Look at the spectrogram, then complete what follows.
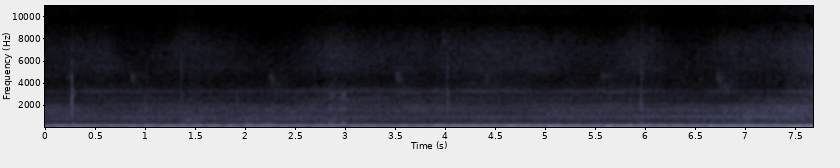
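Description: Kolb ultralight aircraft's engine and pusher propeller running as a steady drone while it taxis across grass, getting a little louder over the last few seconds as it approaches.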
